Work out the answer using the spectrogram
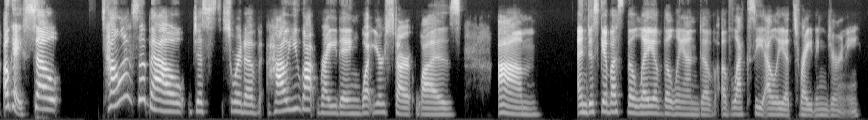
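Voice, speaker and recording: A woman hosts an interview over a video call. Her voice is bright and forward, and her manner is enthusiastic and effusive. The sound is dry and close. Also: mid-range voice, slow pace, clear, resonant tone, dry recording. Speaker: podcast host.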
